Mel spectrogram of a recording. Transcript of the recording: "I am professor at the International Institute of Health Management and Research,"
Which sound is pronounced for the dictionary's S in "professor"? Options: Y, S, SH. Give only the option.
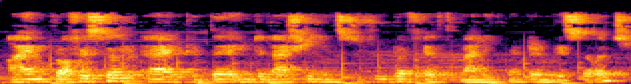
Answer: S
